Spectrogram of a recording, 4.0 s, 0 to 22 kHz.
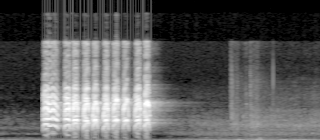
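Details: A lure recording of a lesser green leafbird, meant to stir a mute bird into singing. It gives a rapid, even series of about ten rasping, buzzy notes over roughly 1.3 seconds, then quiet background.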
